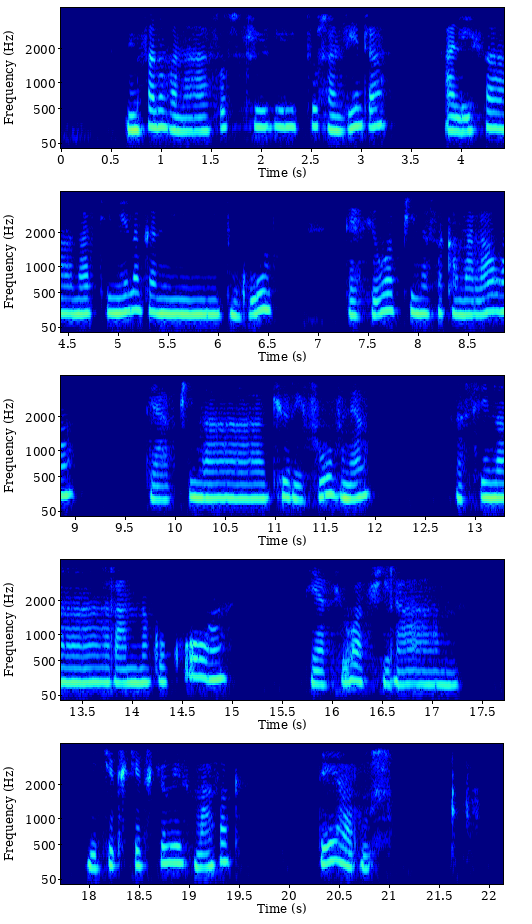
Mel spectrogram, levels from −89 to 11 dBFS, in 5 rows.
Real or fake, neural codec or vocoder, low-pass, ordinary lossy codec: fake; vocoder, 22.05 kHz, 80 mel bands, WaveNeXt; 3.6 kHz; AAC, 16 kbps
